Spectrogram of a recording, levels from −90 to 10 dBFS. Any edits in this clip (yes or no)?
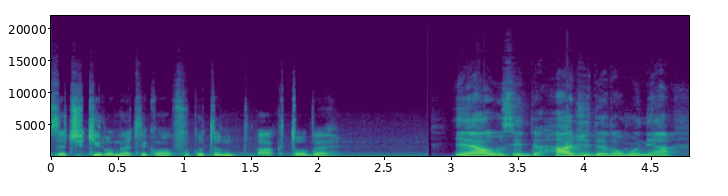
yes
